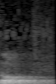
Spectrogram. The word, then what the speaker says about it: rho: Rho. And the spelling for this R-H-O, not a ho, but pronunciation will be rho.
